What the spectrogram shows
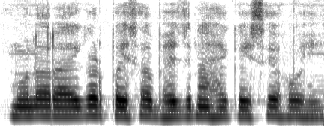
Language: Chhattisgarhi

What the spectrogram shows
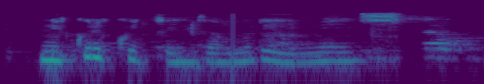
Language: Kinyarwanda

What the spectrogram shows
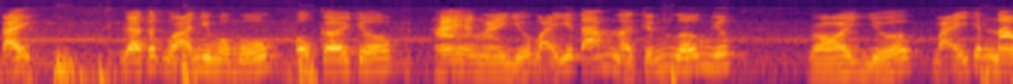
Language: Vietnamese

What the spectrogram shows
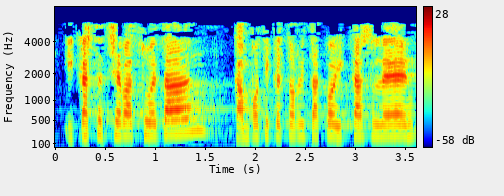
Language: Basque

